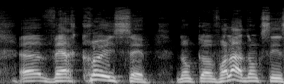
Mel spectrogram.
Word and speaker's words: Vercruysse: mais elle est vraie la vraie prononciation au belge et hollandaise c'est vers kruis est donc voilà donc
